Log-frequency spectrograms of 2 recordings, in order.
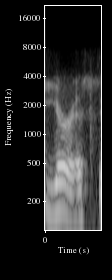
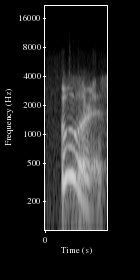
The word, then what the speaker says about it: Urus: If you want the Lamborghini Urus, and you got to say it right, you know, it's not Urus, if you're saying it right like the Italians are, you know, it's Urus.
